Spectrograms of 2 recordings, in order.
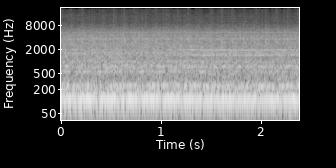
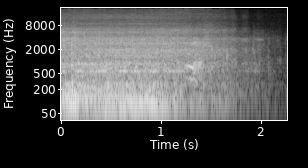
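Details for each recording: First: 1984 Ford F-150 left in the woods since 2008, first start in ten years on old treated pre-ethanol gas and a battery: steady even idle, low smooth rumble, no knocks or misses, running on its own. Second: 1984 Ford F-150 abandoned in the woods since 2008, first start attempt in ten years with new battery and gas: engine turns over with rough uneven churning that never catches, then fades; cranks but won't fire.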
